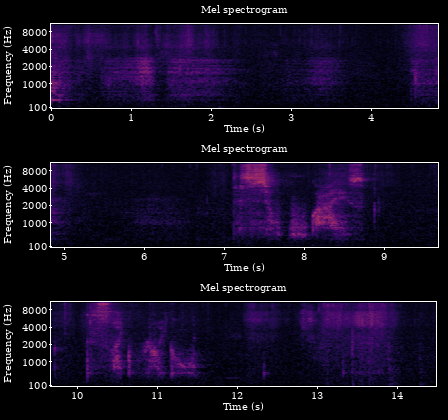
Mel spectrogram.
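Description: Quiet whispering in a few short, scattered phrases.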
